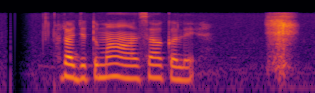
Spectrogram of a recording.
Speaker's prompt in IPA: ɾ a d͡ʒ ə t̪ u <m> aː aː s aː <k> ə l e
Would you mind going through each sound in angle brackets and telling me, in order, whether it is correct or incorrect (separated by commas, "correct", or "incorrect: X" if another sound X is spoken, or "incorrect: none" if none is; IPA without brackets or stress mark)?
correct, correct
